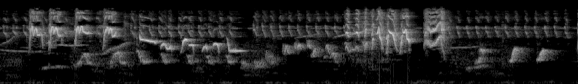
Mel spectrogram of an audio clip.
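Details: Oriental magpie-robin training song for cage birds, long and varied: high rapid trills overlaid with lower whistled slurred notes, descending phrases and quick chips, delivered without pause in energetic, rich bursts.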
